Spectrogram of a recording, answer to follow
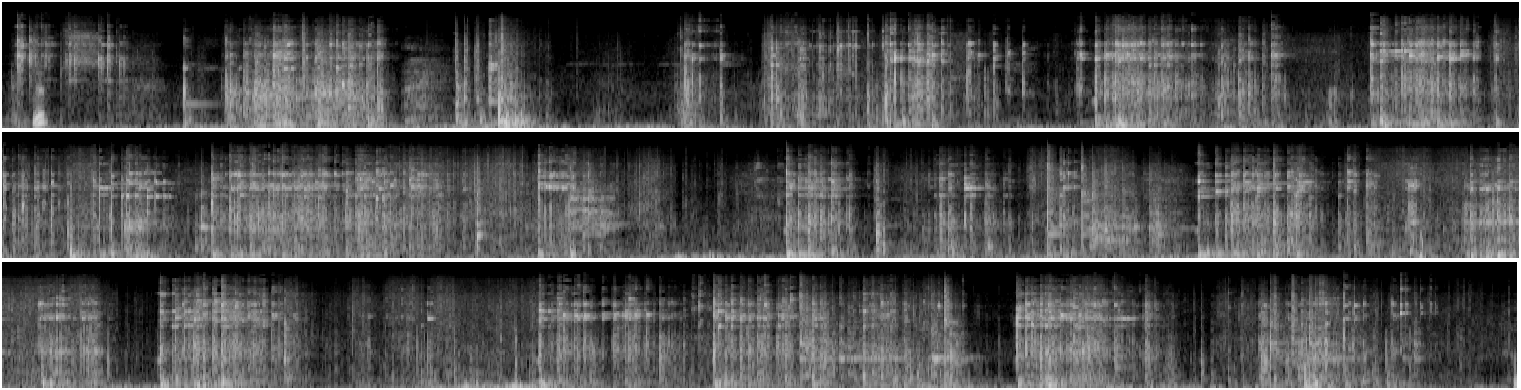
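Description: Empty glass bottles and aluminium cans tossed one after another onto a heap of bottles and cans, clinking and clattering over and over, with rubbish in the bin being rummaged through between throws.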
